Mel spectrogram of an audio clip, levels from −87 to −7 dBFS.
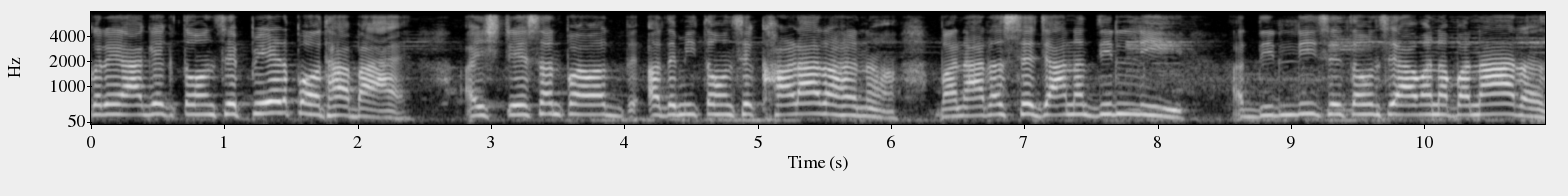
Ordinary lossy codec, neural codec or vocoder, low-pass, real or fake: none; none; 7.2 kHz; real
